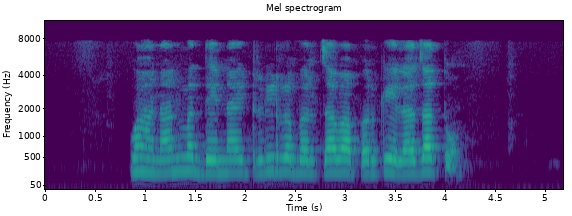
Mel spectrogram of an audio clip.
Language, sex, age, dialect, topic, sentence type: Marathi, female, 18-24, Standard Marathi, agriculture, statement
